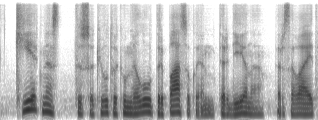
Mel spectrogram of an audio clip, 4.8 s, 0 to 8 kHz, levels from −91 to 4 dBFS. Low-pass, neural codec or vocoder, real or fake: 7.2 kHz; codec, 16 kHz, 0.7 kbps, FocalCodec; fake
